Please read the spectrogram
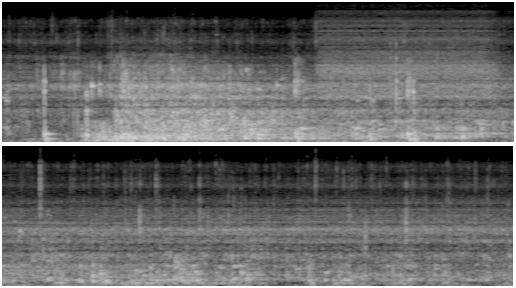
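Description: Scuba diver's exhaled bubbles from the regulator, heard underwater: a loud gurgling rush starting about a second in and tapering off over several seconds, with a higher hiss for a couple of seconds near the middle.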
